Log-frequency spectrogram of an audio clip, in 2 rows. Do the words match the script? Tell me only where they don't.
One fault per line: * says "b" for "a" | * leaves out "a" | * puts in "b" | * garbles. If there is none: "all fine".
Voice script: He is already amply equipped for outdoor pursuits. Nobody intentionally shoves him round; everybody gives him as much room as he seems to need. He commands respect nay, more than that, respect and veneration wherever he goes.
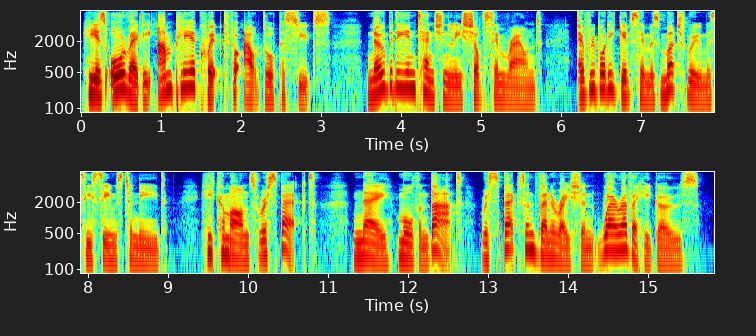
all fine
